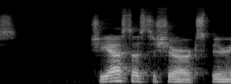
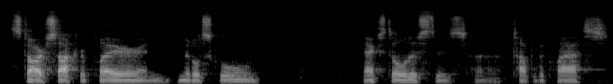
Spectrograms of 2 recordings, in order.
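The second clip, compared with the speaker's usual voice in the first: soft, slow, wistful recollection; subdued regret; 7 dB quieter than usual. Acted. Man admitting his old crush is doing better, subdued and wistful. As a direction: let it sink quietly into resignation. Wistful ending of performed monologue.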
